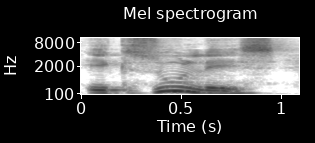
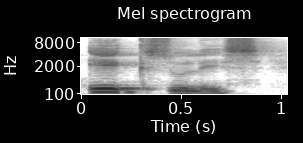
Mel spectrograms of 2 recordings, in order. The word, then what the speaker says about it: exules: Veja só, quando a gente canta exules, a palavra está sendo pronunciada como se ela fosse exules, e não como exules. E a clareza textual exige que o acento seja bem marcado.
